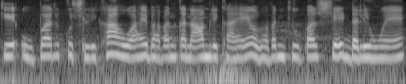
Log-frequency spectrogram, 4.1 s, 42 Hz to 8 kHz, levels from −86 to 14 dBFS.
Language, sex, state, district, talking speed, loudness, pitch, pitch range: Hindi, female, Bihar, Saran, 280 wpm, -16 LUFS, 230 Hz, 220-245 Hz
